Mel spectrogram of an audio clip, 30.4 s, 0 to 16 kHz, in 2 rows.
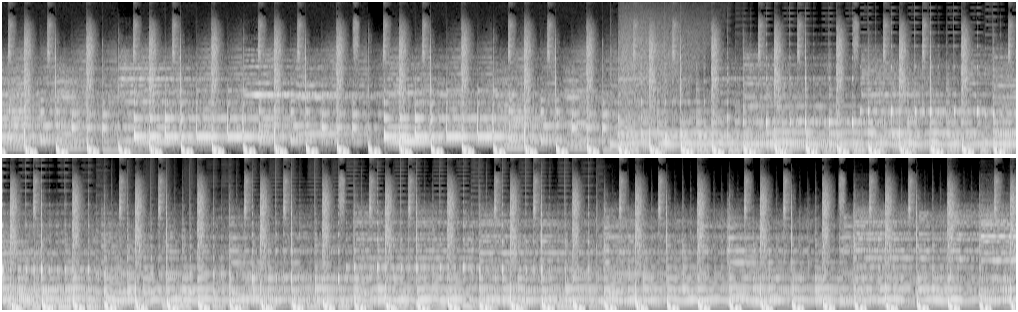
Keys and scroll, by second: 7.4 F3, 14.1 ctrl+z, 14.5 F3, 14.8 Escape, 17.8 shift+Page_Up.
